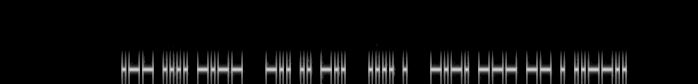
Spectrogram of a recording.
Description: Morse code, heard as a keyed tone, about 34 wpm, 700 Hz. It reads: WHY DID HE COME?
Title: Sentences from Top 200 Words 35wpm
